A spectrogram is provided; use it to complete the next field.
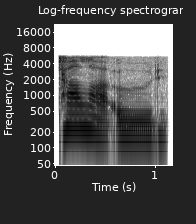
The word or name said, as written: Talaud Islands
